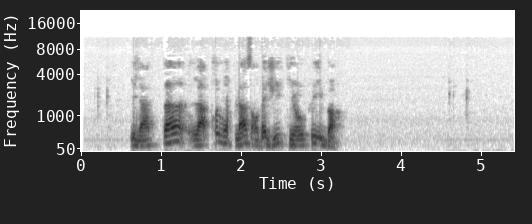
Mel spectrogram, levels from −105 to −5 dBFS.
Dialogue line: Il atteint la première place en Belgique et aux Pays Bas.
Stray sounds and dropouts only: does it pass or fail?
pass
